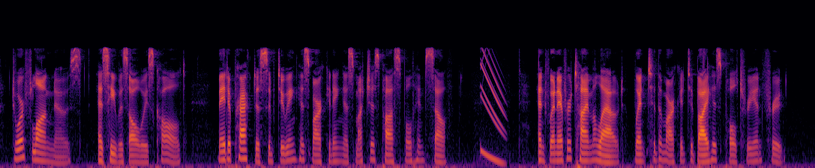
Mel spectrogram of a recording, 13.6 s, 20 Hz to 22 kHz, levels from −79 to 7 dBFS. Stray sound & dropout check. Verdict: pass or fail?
fail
